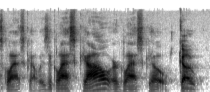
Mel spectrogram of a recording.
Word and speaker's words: Glasgow: Is it Glasgow or Glasgow? Go. Glasgow. Yeah. As in Pascoe.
